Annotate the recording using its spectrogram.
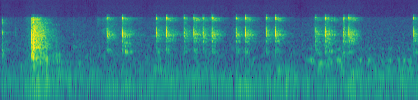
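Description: Faint clicking of a computer keyboard, a quick irregular run of keystrokes, with one longer scuffing noise just before them.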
